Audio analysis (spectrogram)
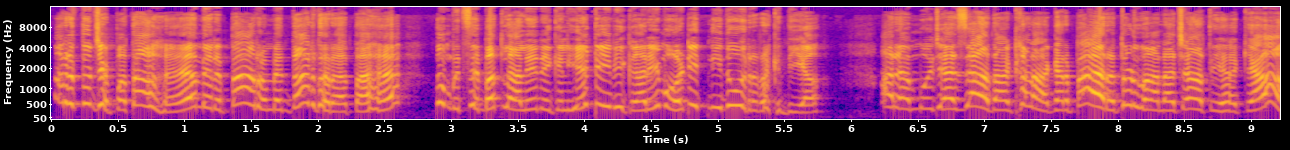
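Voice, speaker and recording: Casting: woman voicing a spiteful middle-aged mother-in-law for a cartoon tale, high-pitched, harsh, swinging nag. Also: lively intonation, moderate pace, a bit bright. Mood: angry, nagging. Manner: harsh, taunting, nagging. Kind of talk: animated moral story dialogue.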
